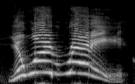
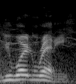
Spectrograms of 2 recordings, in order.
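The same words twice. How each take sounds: First: High, loud gloating yell; loud, pitched-up taunt; shouted taunt. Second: Said in the usual way. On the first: Pretend. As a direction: crow it at the beaten fighter. Same words repeated as a taunt.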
